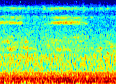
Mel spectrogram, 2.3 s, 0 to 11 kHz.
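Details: Hyundai i20 2012 petrol (scanner shows 2016 1.2) misfiring at idle with check engine light and jerking; low, uneven rumble with irregular dips; scanner shows misfire on all four cylinders plus cam timing fault; shorted spark plugs suspected.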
